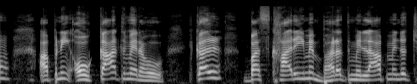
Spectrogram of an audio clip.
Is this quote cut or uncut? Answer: uncut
